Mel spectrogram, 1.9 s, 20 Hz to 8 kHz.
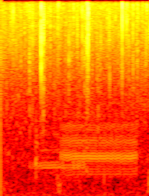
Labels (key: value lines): label: biophony, croak
recorder: SoundTrap 500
